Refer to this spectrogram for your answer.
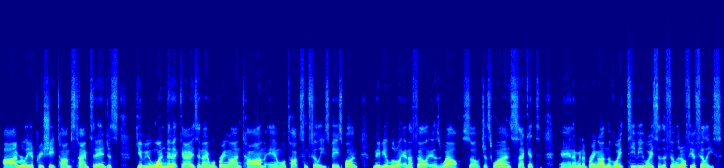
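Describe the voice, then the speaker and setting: A man's voice: a little high, little pitch movement, normal speed, clear, resonant tone, no echo. A man in his fifties hosting a casual sports interview, talking like an eager, appreciative fan. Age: 50s. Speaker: sports podcast host.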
